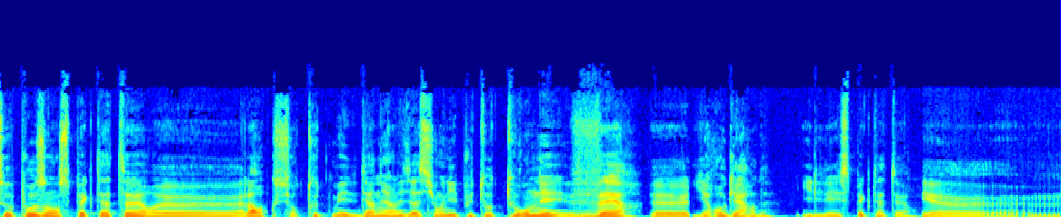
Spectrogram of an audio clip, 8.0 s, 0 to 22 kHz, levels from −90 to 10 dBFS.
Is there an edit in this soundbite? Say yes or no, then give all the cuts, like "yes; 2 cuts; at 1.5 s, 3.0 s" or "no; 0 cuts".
yes; 2 cuts; at 5.2 s, 6.9 s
